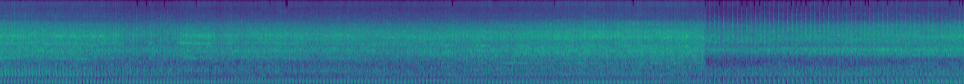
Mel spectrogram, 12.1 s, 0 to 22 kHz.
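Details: 1969 Bolens 850 tractor, Wisconsin S8D 8.25HP single-cylinder, run after carburetor initial adjustment while tuning points: hard pounding about three knocks a second, sharpening as revs climb; knocks badly at high RPM, idles poorly, smokes; cause not found.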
